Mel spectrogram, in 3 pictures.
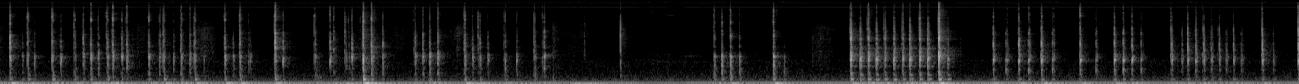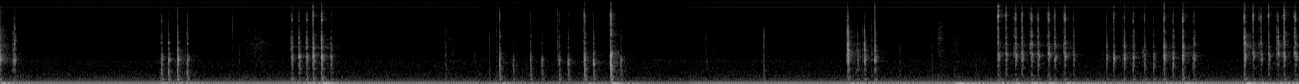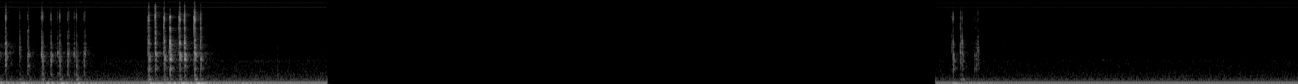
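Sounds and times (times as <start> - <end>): mechanical keyboard typing: 0.0 - 5.5, 7.1 - 7.9, 8.5 - 13.2, 14.6 - 15.0, 15.9 - 16.4, 17.9 - 19.3, 21.4 - 21.8, 23.0 - 28.1, 35.5 - 35.8.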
